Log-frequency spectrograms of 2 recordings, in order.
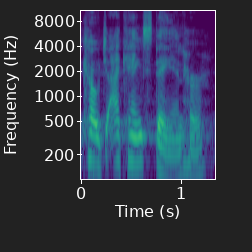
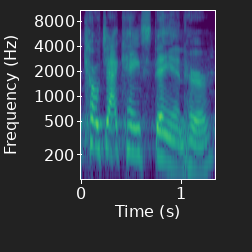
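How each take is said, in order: First: Low, soft, slow quoted reply; low and slow, owning up to the coach; player's sullen answer. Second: Slow, drawn-out quoted reply; imitating a player insisting on her grudge; player's answer repeated. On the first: Retold or imitated. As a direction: mimic a player's quiet confession. Player's low grudging answer retold. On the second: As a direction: repeat it slowly for the coach, firmer.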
